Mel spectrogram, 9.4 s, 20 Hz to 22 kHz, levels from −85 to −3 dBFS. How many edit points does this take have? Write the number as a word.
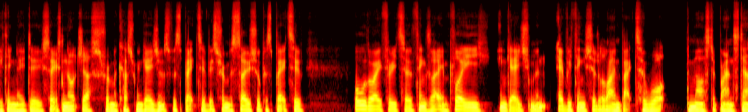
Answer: two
